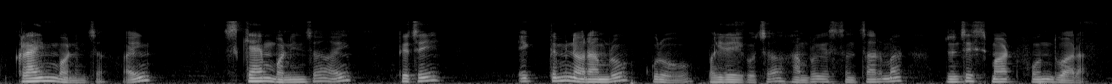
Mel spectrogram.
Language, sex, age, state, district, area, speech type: Nepali, male, 45-60, West Bengal, Kalimpong, rural, spontaneous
